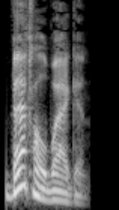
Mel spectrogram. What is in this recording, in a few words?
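"battlewagon", British English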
